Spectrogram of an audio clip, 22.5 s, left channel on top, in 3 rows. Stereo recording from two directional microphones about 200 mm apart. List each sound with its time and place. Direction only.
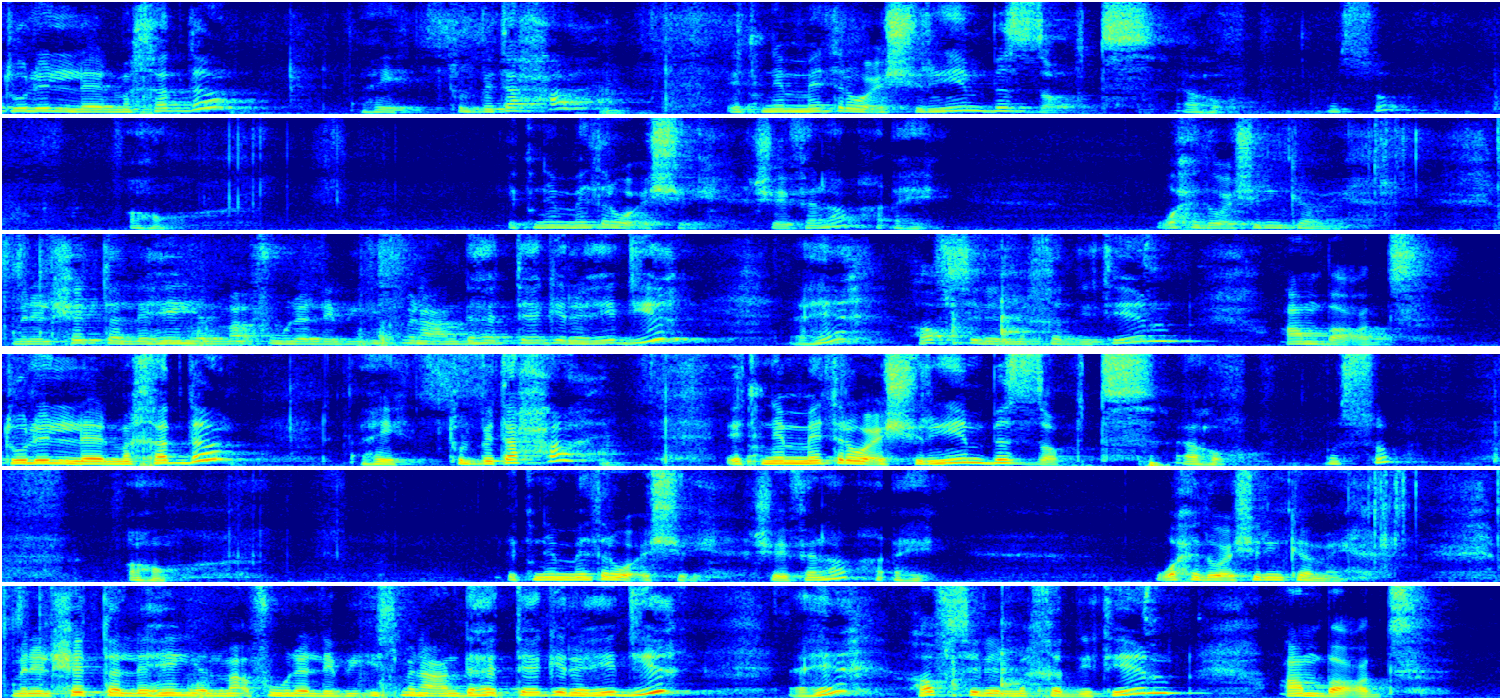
0.0 s speech: 40° right (ahead or behind)
8.1 s speech: 45° right (ahead or behind)
10.0 s speech: 35° right (ahead or behind)
13.2 s speech: 40° right (ahead or behind)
